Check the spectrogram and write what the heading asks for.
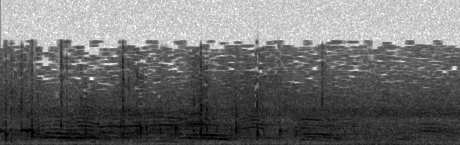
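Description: Several young voices shouting and calling out at once, over a low rumble of wind on the microphone.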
